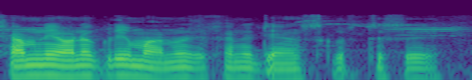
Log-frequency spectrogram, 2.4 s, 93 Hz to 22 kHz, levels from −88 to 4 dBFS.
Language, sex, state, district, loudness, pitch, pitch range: Bengali, male, West Bengal, Alipurduar, -22 LUFS, 110 Hz, 105-125 Hz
